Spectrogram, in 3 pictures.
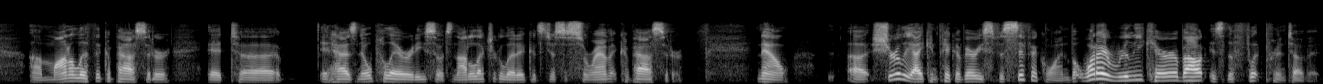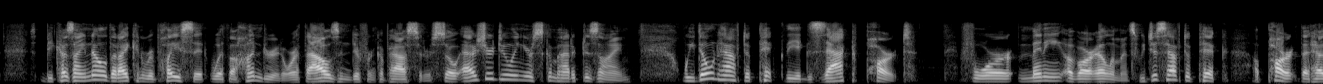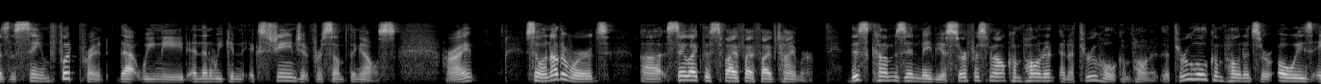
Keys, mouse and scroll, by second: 32.2 right click.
